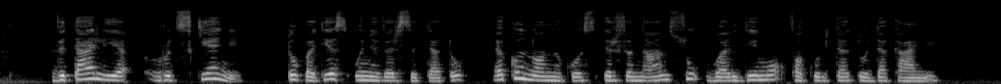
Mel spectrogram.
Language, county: Lithuanian, Marijampolė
